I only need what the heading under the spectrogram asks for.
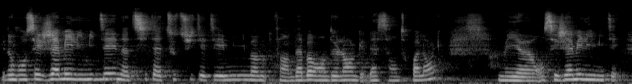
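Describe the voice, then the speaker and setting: A woman with a French accent, a brand founder speaking as a guest on a panel, lively and full of fillers. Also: medium pitch, fast, slight background noise. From France. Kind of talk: panel conversation.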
